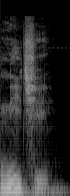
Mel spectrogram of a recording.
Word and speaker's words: Niche: Nietzsche. Is it Correct. pronounced Nietzsche?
